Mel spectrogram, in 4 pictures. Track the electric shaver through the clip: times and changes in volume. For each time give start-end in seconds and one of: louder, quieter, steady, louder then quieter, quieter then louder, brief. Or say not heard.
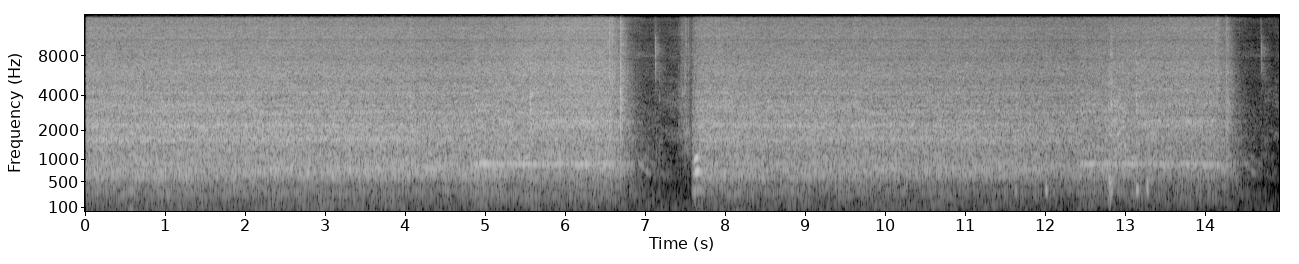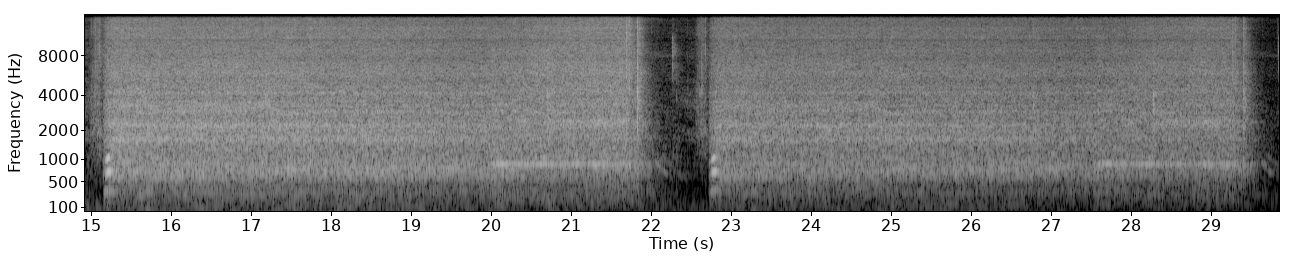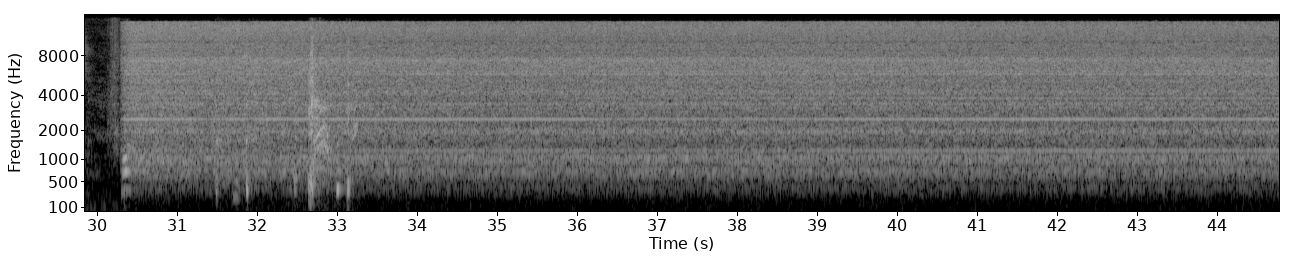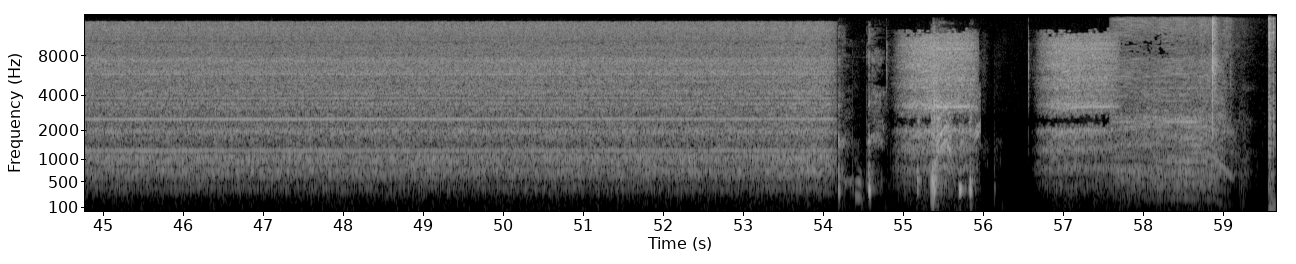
not heard.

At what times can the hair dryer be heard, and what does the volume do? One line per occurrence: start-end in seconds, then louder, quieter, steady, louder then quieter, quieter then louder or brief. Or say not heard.
0.0-59.6 quieter.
